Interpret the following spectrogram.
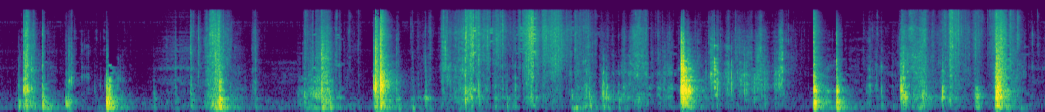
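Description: Clear plastic shrink wrap torn off a box of trading cards and crinkled in the hands: a run of short rustles and crackles, the sharpest about four and seven seconds in.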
